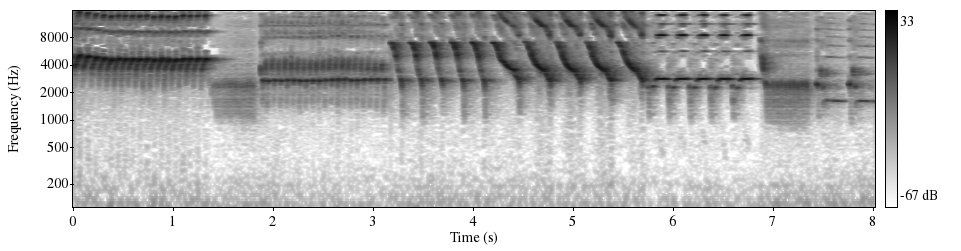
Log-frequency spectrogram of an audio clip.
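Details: Spanish timbrado canary song in varied phrases: high trill, lower rolling notes, rapid downward sweeps, a chattering section and repeated short chirps, with a low background hum.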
